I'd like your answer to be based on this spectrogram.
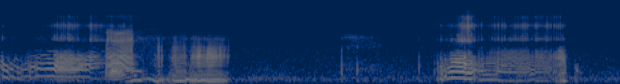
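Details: Cat sleeping on her back: soft squeaky, whistling snores in two bursts; ordinary snoring.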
